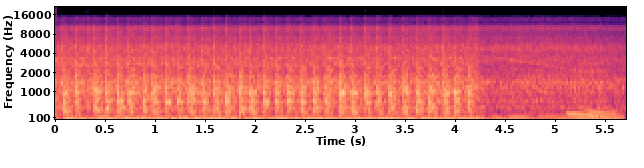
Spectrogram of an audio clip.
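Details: Truck which fired on starting fluid and was then given gas. Even starter beat at about four compressions a second for four seconds with no firing: cranks but won't start, and a noid light check shows no injector pulse.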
